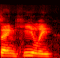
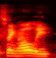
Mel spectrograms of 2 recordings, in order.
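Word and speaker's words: Sangheili: Scoopmeister, it's pronounced Sangheli. No, I've always heard it Sanghali, and then the planet is Sanghelios.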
